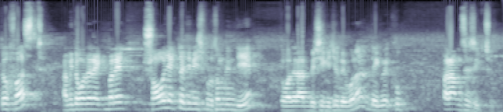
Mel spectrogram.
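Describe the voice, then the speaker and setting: A man's voice: sits high, quick pace. A man teaching an English class as tutor, talking conversationally and often checking that students follow. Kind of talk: classroom lecture. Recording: roomy echo, faint room noise.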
